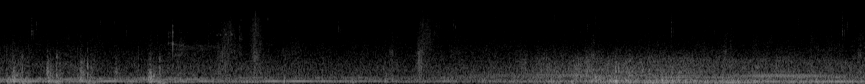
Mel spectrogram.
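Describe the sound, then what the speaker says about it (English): Thunderstorm weather at the Somerville Place settlement in Fallout 4, with steady rain hissing throughout and low rumbles of thunder rolling underneath, moderately quiet and without any voices. "get a lot of storms here of all different types"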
